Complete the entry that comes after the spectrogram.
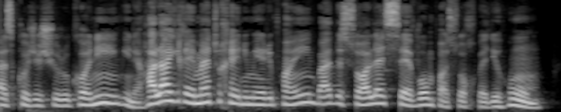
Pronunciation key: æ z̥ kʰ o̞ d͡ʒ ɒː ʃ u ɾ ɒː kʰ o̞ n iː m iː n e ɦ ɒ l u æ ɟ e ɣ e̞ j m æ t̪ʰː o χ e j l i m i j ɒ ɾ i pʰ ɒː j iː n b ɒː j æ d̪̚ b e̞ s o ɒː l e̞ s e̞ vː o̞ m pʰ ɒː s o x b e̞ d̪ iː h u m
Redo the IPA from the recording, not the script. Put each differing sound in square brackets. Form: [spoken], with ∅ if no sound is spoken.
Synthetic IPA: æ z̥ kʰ o̞ d͡ʒ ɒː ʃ u ɾ [uː] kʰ o̞ n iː m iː n e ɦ ɒ l [ɒ] æ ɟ e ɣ e̞ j m æ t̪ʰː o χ e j l i m i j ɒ ɾ i pʰ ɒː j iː n b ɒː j æ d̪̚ b e̞ s o ɒː l e̞ s e̞ vː o̞ m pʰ ɒː s o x b e̞ d̪ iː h u m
